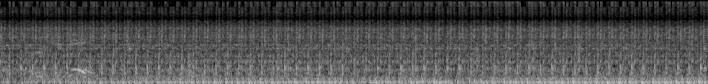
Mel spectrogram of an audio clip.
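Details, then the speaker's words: Traditional boat launch engine, first start after sitting, rigged with temporary water and a temporary gas tank: steady low chugging idle with an even beat and no knocks or misses. Slightly shaky because the mounts need adjusting; normal idle. "running really nice a bit shaky because we gotta change uh i mean adjust the mounts a little bit"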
